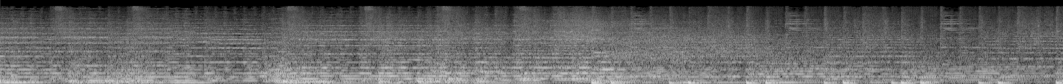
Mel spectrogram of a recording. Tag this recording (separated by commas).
Music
